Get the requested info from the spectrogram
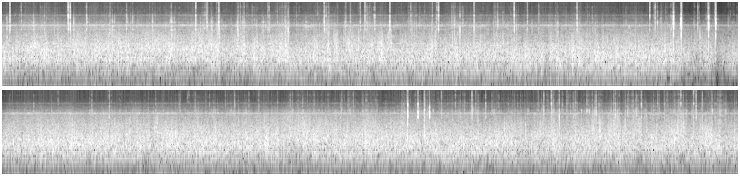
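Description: Steady wind rush and road noise picked up by a camera on a moving road bicycle, with scattered small clicks. About halfway through there is a short cluster of sharper clicks, followed by a brief dip in the noise.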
